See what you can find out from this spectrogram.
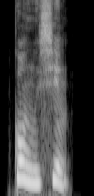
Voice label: "共性", Chinese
